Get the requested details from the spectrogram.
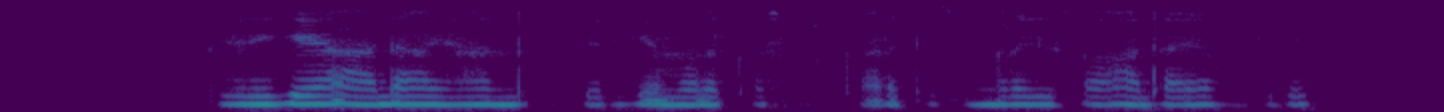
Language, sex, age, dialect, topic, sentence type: Kannada, female, 18-24, Dharwad Kannada, banking, statement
